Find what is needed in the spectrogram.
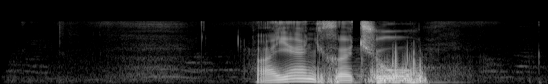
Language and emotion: Russian, sad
